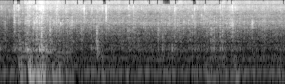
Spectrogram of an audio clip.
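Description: Onion and garlic hit hot oil for a noodle stir fry, a loud burst of sizzling at first that settles into a steady crackling fry with occasional spoon scrapes, close and without talk.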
